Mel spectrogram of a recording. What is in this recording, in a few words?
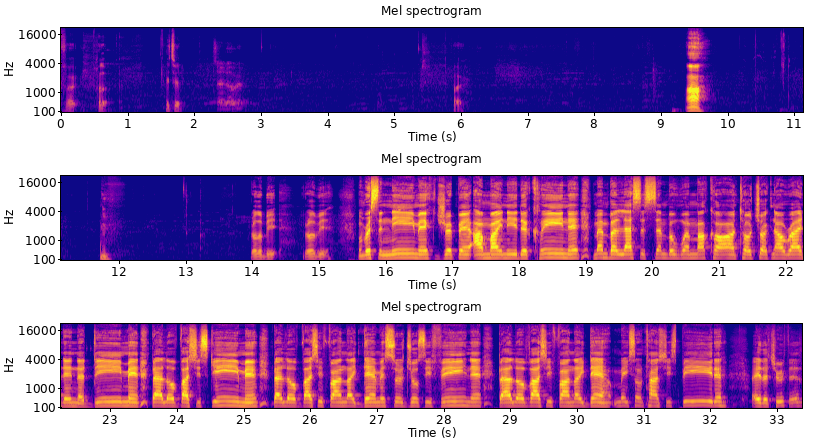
recordin Mic Input; flstudio; Vocals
